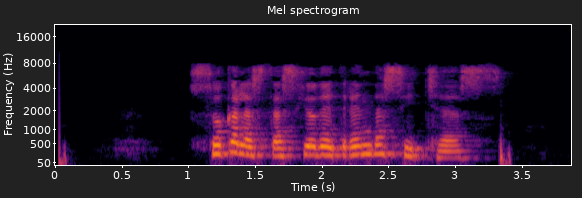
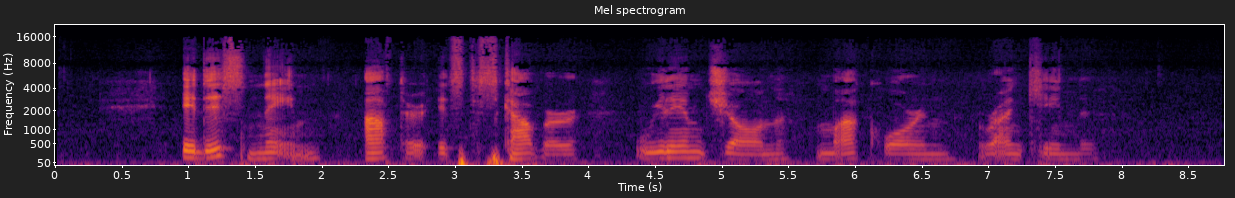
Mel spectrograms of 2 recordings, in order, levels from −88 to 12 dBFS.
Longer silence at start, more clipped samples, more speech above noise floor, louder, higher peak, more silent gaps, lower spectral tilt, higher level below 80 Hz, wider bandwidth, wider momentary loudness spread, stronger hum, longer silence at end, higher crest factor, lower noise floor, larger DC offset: second, 0.05 s vs 0.45 s; neither; first, 43 dB vs 28 dB; about the same, -23 LUFS vs -25 LUFS; second, -6 dBFS vs -2 dBFS; neither; first, -4.5 dB/octave vs -2.5 dB/octave; second, -58 dBFS vs -40 dBFS; second, 8.2 kHz vs 16.5 kHz; first, 20 LU vs 17 LU; neither; about the same, 0.5 s vs 0.4 s; second, 18 dB vs 26 dB; first, -65 dBFS vs -55 dBFS; neither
